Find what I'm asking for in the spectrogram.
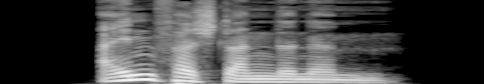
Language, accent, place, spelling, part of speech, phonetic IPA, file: German, Germany, Berlin, einverstandenem, adjective, [ˈaɪ̯nfɛɐ̯ˌʃtandənəm], De-einverstandenem.ogg
- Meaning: strong dative masculine/neuter singular of einverstanden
